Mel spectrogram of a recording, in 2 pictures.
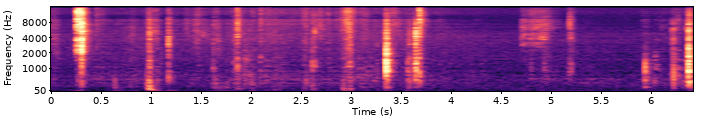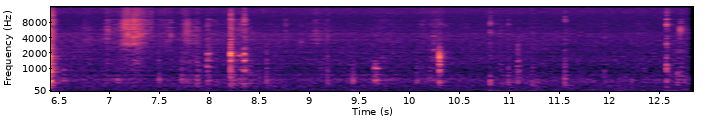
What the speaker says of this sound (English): Let me just cut it, and then we'll measure it.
